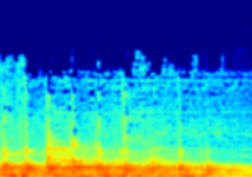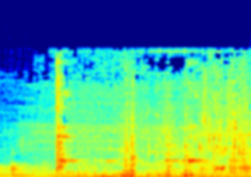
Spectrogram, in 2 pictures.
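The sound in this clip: Tea being poured into a drinking glass: a steady filling stream with a ringing tonal note, followed by rougher, splashier pouring toward the end, with no talk.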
